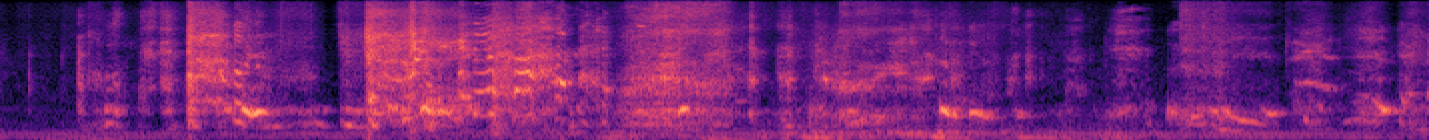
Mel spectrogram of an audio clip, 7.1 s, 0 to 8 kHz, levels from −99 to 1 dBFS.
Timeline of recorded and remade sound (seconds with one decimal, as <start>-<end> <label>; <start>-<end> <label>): 0.0-2.7 remade; 2.7-3.4 recorded; 3.4-5.2 remade; 5.2-5.9 recorded; 5.9-7.1 remade

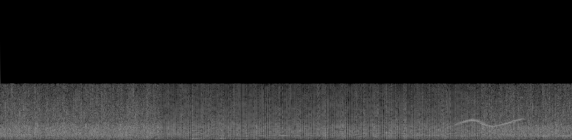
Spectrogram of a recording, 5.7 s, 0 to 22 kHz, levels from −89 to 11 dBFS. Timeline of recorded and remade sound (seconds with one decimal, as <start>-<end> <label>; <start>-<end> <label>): 0.0-1.6 recorded; 1.6-4.8 remade; 4.8-5.7 recorded

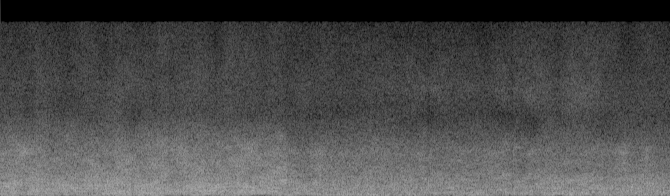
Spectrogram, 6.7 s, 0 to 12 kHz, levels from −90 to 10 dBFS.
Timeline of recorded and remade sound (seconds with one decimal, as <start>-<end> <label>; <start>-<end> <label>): 0.0-3.2 remade; 3.2-4.2 recorded; 4.2-6.7 remade

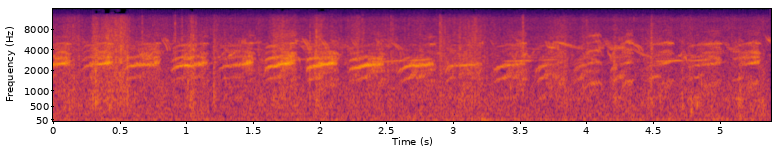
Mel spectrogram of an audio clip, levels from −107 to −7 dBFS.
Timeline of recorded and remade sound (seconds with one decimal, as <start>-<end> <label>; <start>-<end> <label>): 0.0-1.4 recorded; 1.4-4.3 remade; 4.3-5.4 recorded

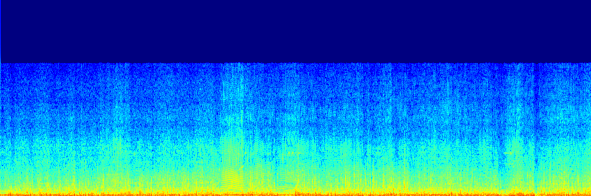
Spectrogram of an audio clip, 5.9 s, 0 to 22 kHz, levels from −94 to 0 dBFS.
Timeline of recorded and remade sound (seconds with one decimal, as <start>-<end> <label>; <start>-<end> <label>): 0.0-2.2 remade; 2.2-5.9 recorded

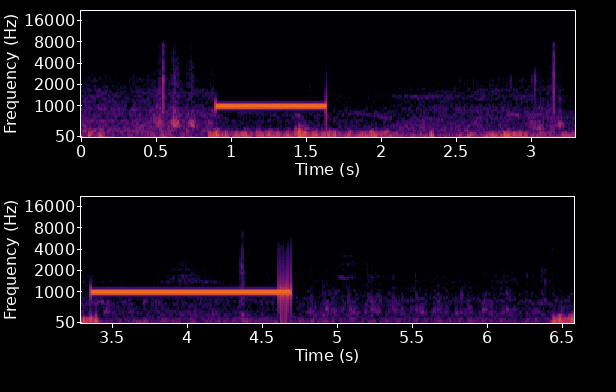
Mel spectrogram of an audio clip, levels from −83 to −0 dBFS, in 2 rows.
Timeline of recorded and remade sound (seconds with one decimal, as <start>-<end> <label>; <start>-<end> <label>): 0.0-6.6 recorded

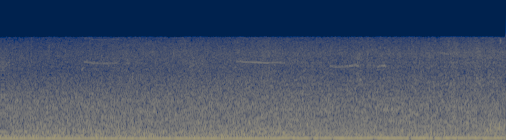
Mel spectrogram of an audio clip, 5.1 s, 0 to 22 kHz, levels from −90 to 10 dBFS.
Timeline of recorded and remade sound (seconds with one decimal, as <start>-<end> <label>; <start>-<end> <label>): 0.0-2.8 recorded; 2.8-5.1 remade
